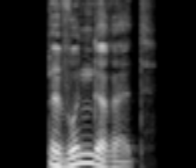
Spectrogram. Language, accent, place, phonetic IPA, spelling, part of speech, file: German, Germany, Berlin, [bəˈvʊndəʁət], bewunderet, verb, De-bewunderet.ogg
- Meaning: second-person plural subjunctive I of bewundern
